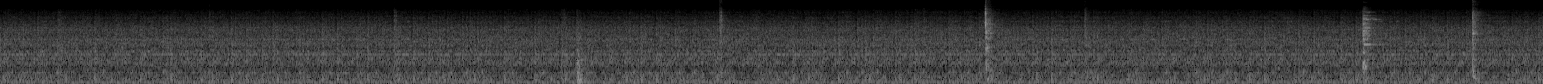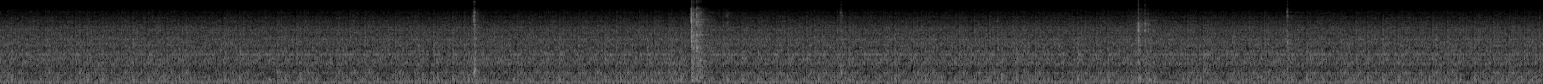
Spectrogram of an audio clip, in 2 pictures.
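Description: A truck engine idling steadily, with about eight sharp knocks at irregular intervals as oil palm fruit bunches are thrown up into the truck's wooden bed.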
